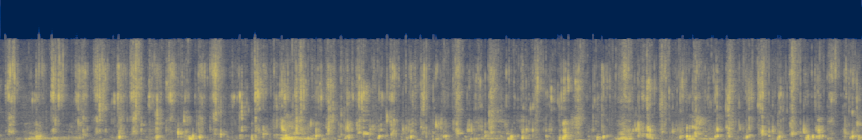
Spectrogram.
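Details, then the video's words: An American Bully dog at its meal of pumpkin, duck meat and tofu, recorded up close: dense, crisp wet clicks and slurping chews packed tightly together, with a few deeper gulping thuds. "American Bully ASMR Mukbang: The Most Intense Eating Sounds!"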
